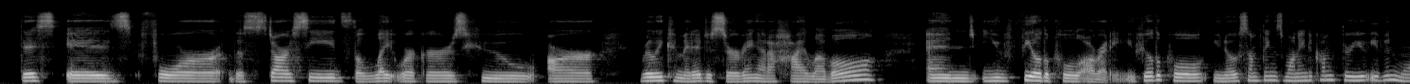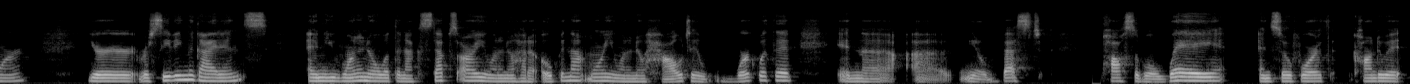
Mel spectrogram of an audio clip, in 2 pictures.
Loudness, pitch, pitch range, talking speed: -25 LUFS, 150 Hz, 140-170 Hz, 175 wpm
